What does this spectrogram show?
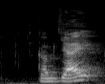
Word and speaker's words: Cơm cháy: Cơm cháy.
